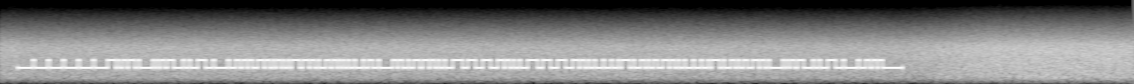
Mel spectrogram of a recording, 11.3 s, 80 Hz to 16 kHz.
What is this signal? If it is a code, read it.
RTTY (50 baud, 450 Hz shift), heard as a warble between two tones, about 950 Hz centre, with radio static. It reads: SM9UL DE UR2LA 599 599 1372 1372 SM9UL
